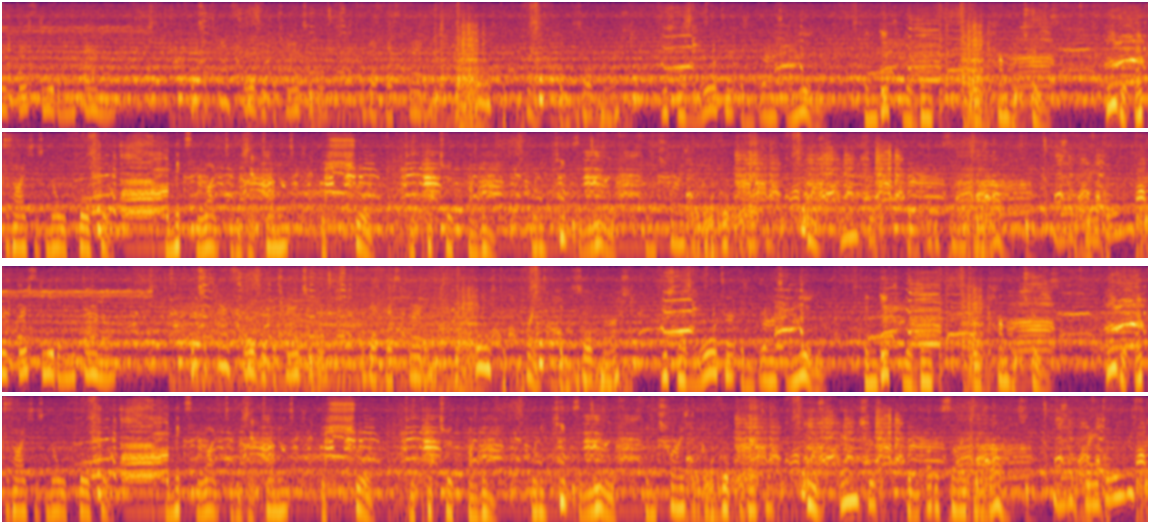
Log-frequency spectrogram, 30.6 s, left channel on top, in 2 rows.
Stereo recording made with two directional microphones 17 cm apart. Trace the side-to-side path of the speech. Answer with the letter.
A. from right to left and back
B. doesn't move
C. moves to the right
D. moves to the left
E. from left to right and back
A.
